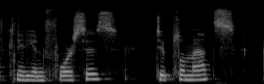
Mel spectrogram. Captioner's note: speaking French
